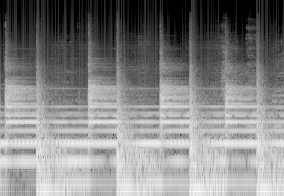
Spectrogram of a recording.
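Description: Chầu văn ritual music played without singing: plucked, ringing lute notes over a steady beat of drum and cymbal strikes, the loudest strikes about once a second.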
